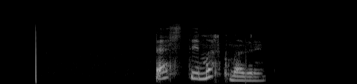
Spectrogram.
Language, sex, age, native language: Icelandic, female, 40-49, Icelandic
